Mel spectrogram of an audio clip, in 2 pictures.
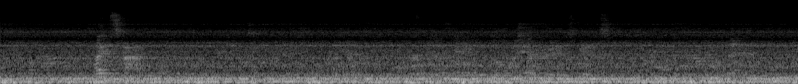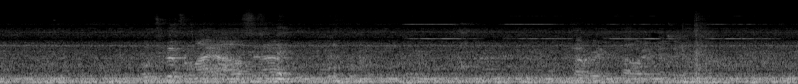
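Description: A middle-aged man speaks calmly and close by.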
